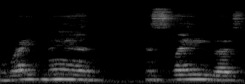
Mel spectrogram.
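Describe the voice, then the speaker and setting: A woman's somewhat breathy, fairly high voice at a very slow pace, with audible room echo. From United States. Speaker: YouTube livestreamer discussing religion. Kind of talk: casual live stream talk. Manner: halting, stuttering.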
